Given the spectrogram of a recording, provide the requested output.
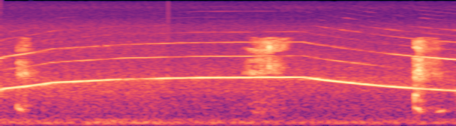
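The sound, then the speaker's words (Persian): An emergency vehicle siren from police cars and fire engines near a river wails continuously, its steady tone slowly rising and then easing down, fairly loud over a low traffic rumble with no one speaking. “نزدیک رودخونه ماشونه آتش اشتانی پلیس رو دیدم دلم ریخت”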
